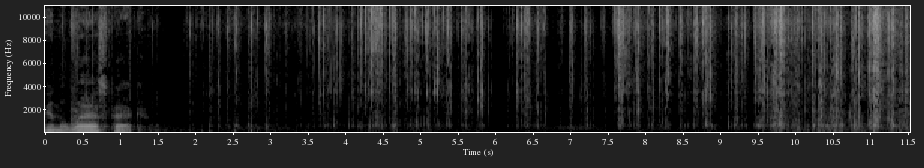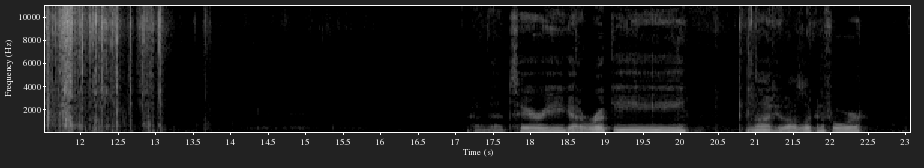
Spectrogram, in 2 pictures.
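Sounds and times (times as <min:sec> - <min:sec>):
card pack wrapper tearing and crinkling: 0:00.0 - 0:13.8.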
